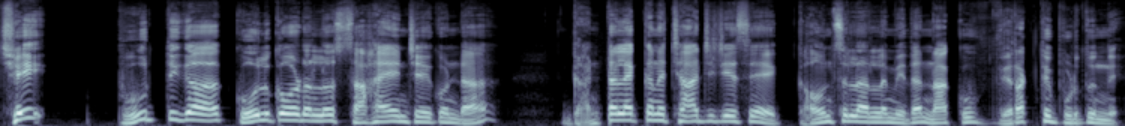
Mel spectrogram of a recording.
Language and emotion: Telugu, disgusted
